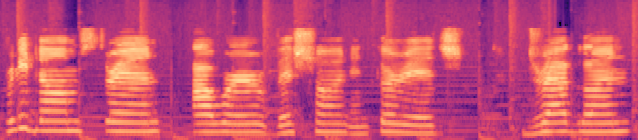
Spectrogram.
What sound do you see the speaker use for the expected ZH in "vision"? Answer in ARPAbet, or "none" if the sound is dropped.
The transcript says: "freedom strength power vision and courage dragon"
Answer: SH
